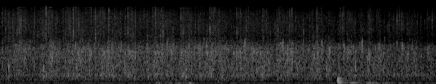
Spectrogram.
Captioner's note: applause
